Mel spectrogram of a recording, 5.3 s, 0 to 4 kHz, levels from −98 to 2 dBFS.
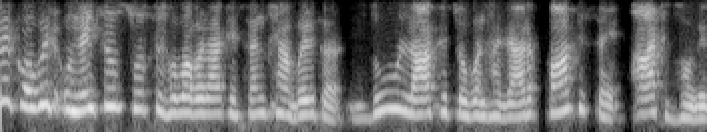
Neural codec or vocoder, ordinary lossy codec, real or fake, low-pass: codec, 16 kHz, 4 kbps, FunCodec, trained on Chinese and English, 50 frames a second; Opus, 16 kbps; fake; 3.6 kHz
